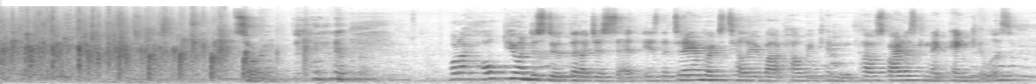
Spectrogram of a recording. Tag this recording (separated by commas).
Speech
